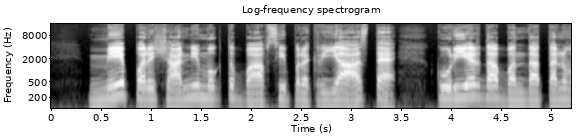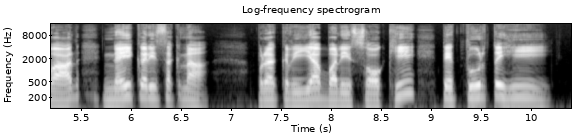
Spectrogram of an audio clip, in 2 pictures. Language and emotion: Dogri, happy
